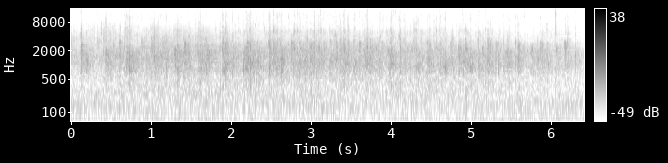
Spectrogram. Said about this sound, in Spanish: Si tú eres uno de esos, solamente si tú eres uno de esos, ¿por qué no le das un aplauso al Señor?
